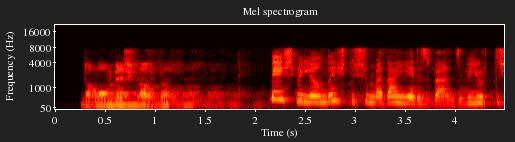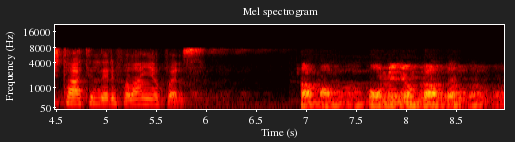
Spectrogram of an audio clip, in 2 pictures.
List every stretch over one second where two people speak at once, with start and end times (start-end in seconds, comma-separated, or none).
none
